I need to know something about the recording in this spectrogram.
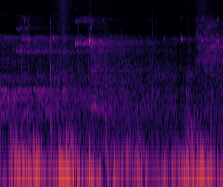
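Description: Live basketball play on a hardwood gym court: a basketball bouncing and players' footsteps make low, irregular thuds.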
